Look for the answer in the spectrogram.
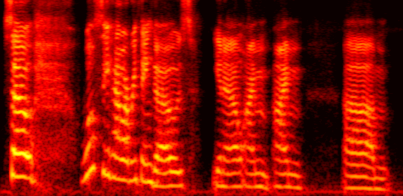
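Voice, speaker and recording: At a normal pace, a woman with a mid-range, slightly bright voice and big pitch swings gives an impassioned online commentary on a missing child. Blunt and indignant, she leans on rhetorical questions and emphatic repetition.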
